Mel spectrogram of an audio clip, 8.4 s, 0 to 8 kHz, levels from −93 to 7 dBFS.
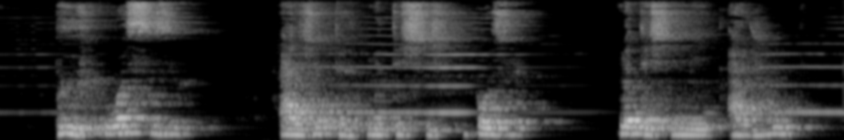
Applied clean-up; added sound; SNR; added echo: classical method WPE with log-MMSE.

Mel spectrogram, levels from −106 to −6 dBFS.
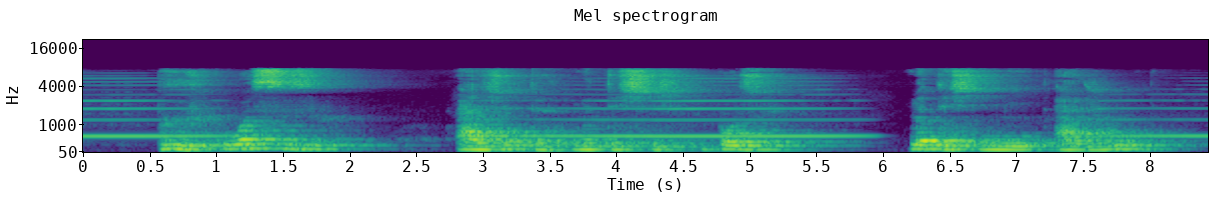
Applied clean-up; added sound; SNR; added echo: none; Wind instrument, woodwind instrument; 13 dB; reverberation time 1.1 s.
